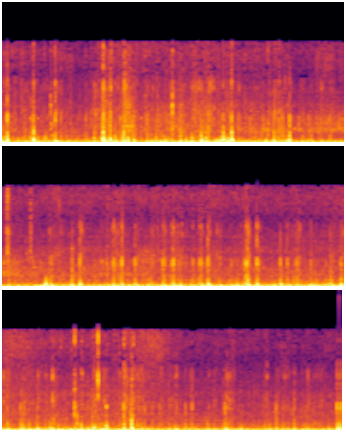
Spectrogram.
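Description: Classic car engine running steadily at cruising speed, heard from inside the car, with road noise and scattered small ticks.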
